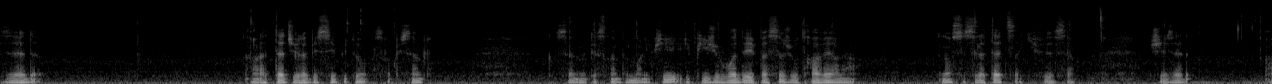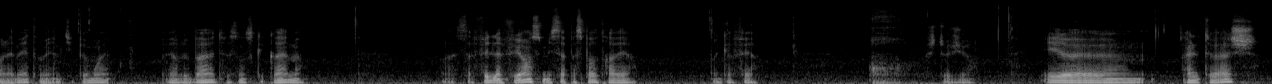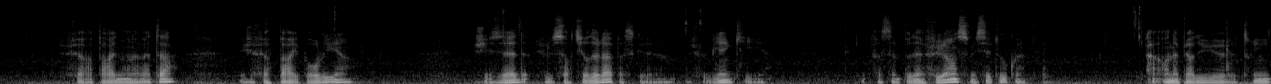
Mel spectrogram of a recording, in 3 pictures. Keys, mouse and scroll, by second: 4.3 middle click, 6.4-7.4 scroll up 6, 7.5 middle click, 12.1 g, 14.2 middle click, 21.2-21.7 scroll down 4, 22.2-22.9 scroll down 6, 23.1 middle click, 25.9 alt+h, 27.7 shift+middle click, 28.4-28.9 shift+scroll down 1, 28.9 right click, 30.4 g, 33.1 middle click.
